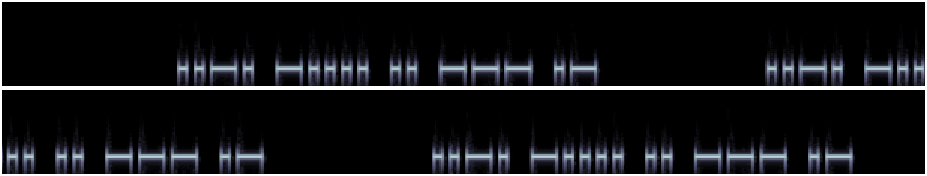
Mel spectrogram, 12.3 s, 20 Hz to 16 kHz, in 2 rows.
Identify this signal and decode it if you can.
Morse code, heard as a keyed tone, about 22 wpm, 700 Hz. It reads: F6IOA F6IOA F6IOA
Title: DXCC-100 Call Signs - 5 Characters - Repeated 3x - 22wpm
